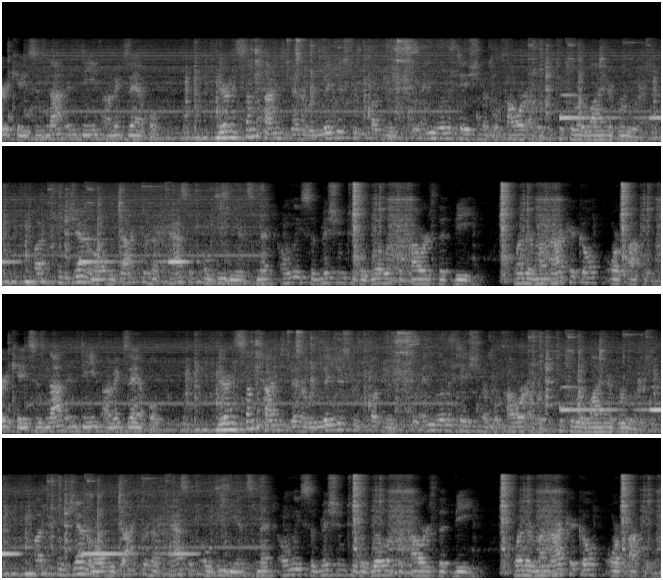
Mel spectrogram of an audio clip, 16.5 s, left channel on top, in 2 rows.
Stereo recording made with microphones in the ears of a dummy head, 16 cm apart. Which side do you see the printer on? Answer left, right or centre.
left.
